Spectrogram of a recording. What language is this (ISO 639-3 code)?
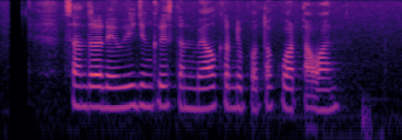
sun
